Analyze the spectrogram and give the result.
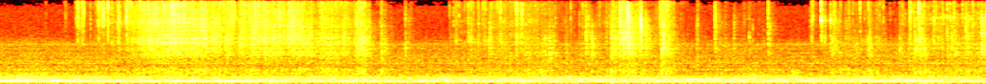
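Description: A utility knife blade scrapes small crumbly cubes off a solid green rectangular bar of soap that has been scored into a grid. The result is a quiet, steady stream of dry scraping and crinkly crackling, with bright gritty bursts that come and go over a low, even hum.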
